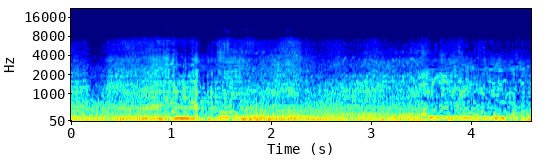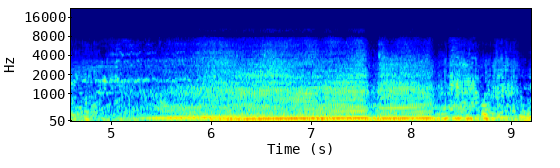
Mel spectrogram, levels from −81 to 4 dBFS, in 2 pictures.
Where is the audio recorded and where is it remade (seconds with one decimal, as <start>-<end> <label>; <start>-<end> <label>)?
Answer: 0.0-0.9 recorded; 0.9-1.7 remade; 1.7-3.5 recorded; 3.5-5.1 remade; 5.1-8.3 recorded; 8.3-9.2 remade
